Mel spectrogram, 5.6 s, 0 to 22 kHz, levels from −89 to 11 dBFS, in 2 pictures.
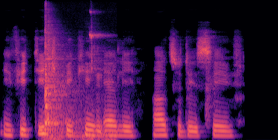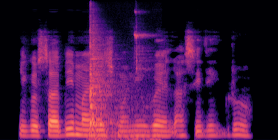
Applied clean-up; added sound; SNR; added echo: none; Door; 0 dB; none.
